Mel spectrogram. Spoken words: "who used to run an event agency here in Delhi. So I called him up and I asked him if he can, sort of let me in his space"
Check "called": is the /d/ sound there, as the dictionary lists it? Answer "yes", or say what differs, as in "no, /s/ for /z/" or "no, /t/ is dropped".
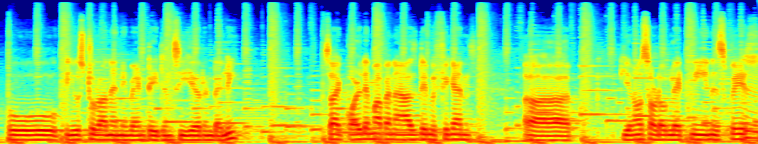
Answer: yes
